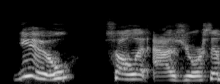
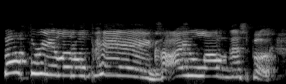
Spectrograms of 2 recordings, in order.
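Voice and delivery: high-pitched, drawn-out excited reveal; delighted; 9 semitones higher than usual. Real, not acted. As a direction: gush over a beloved book, voice up high. Delighted at showing favourite book.

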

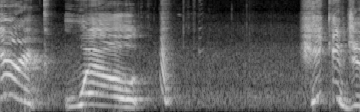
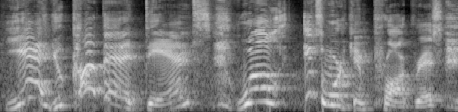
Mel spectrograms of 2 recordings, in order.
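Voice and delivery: ordinary delivery

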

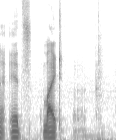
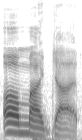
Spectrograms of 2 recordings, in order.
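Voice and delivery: stunned; 3 semitones higher, much slower than usual. Real, not acted. Overwhelmed after sweet fan chat.

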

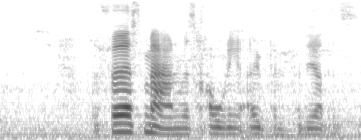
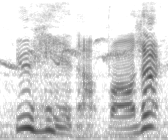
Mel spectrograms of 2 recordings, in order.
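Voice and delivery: lightly voiced proud father, raised voice; 6 semitones higher, 7 dB louder than usual. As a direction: show off with pride. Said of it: "said Father proudly".

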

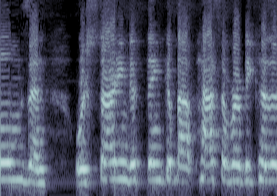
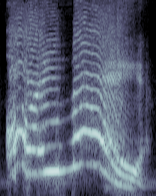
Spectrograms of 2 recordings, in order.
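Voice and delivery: call-and-response cue; 8 semitones higher than usual. Shown as a demonstration. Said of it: "repeat after me and say".

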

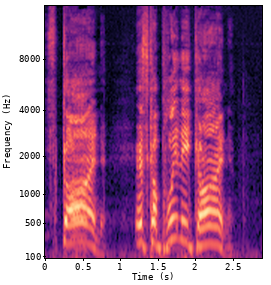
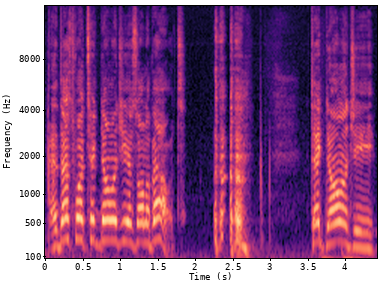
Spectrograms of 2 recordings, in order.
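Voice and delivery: mock inspiring speech; 3 semitones lower than usual.

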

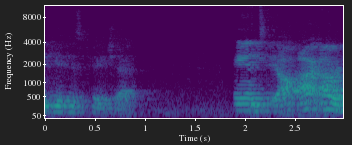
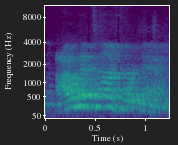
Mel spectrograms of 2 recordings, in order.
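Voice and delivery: louder and higher, fed-up retelling; annoyed outburst; 6 semitones higher, 9 dB louder than usual. Retold or imitated. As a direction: snap back at the pestering teen. Retold angry brush-off.

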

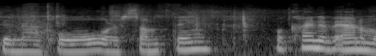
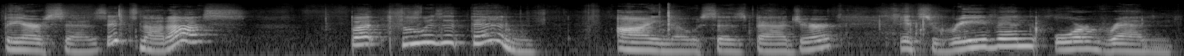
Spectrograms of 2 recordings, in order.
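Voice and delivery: put-on read-aloud to children; slower than usual. A narrator's reading. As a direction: lift the characters' questions above the narration. Reads a picture book aloud.

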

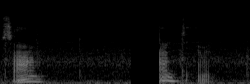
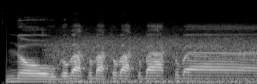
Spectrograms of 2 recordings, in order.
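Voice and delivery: louder, rapid repeated pleas; frantic yelling; 9 dB louder than usual. Real, not acted. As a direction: yell it back urgently. Yelling at game to reverse.

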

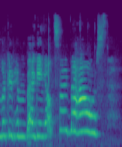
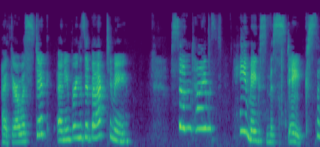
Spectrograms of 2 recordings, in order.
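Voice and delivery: lightly animated storybook narration; reading to children; 5 semitones lower, 5 dB louder than usual. A narrator's reading. Reading Clifford aloud to a child, gentle storybook voice. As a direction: read it out gently to little ones. Reads picture book aloud.

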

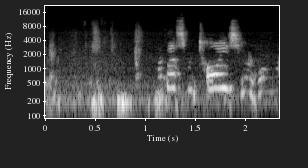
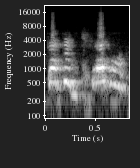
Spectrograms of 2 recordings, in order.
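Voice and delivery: angry outburst; 6 semitones higher, 8 dB louder than usual. Acted.

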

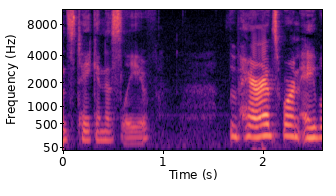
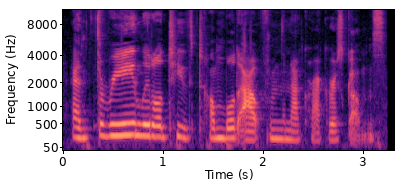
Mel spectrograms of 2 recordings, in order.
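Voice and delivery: plain reading voice

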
